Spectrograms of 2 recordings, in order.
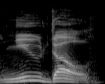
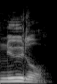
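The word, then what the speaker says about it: Newdul: Yeah, but it's spelled N-E-W-D-U-L, New Dull. So I think it's Noodle.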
